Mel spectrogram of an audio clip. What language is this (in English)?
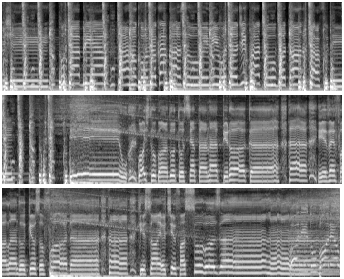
Portuguese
